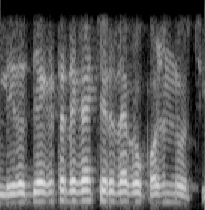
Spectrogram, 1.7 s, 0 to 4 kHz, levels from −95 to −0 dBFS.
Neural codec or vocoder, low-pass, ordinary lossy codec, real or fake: none; 3.6 kHz; none; real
